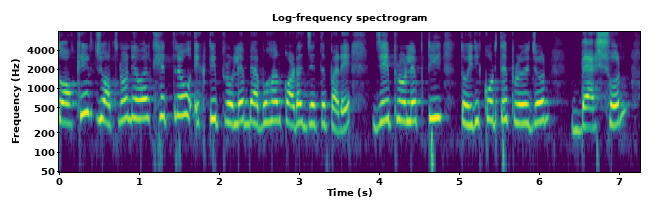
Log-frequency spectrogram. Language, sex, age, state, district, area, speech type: Bengali, female, 18-30, West Bengal, Paschim Bardhaman, rural, spontaneous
